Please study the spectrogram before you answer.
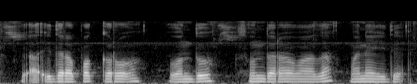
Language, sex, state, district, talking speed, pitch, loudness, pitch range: Kannada, male, Karnataka, Koppal, 100 wpm, 130 Hz, -18 LUFS, 125-135 Hz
